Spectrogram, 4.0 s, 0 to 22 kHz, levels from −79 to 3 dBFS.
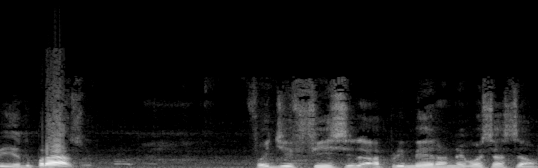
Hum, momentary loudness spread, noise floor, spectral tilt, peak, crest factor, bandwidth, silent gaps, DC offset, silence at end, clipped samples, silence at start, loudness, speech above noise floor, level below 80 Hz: none; 10 LU; -48 dBFS; -6.5 dB/octave; 0 dBFS; 16 dB; 12 kHz; none; under 0.1%; 0 s; 0.1%; 0 s; -15 LUFS; 34 dB; -56 dBFS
